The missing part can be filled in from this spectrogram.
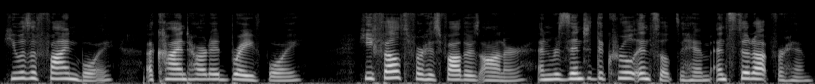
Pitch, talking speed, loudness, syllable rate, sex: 225 Hz, 205 wpm, -19 LUFS, 4.9 syllables/s, female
